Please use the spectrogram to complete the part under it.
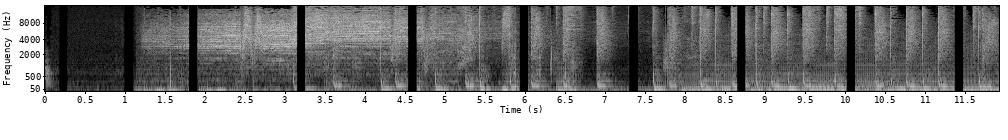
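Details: Loud electronic drum-and-bass music with heavy beats and abrupt silent cuts between sections, no animal voice present.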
